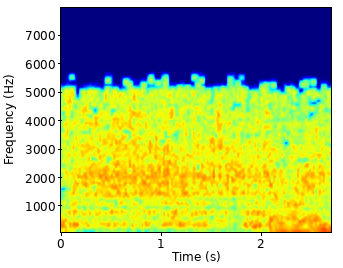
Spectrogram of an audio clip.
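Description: A toilet flushes, a loud, steady rush of water that swirls and drains, ending with a gurgling, tonal refill sound in the last moments.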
